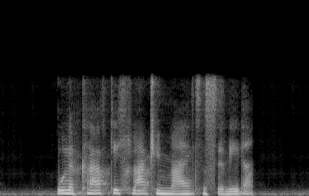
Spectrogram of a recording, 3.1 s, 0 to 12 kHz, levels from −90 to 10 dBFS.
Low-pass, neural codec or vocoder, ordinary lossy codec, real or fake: 7.2 kHz; codec, 16 kHz, 1 kbps, FreqCodec, larger model; none; fake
